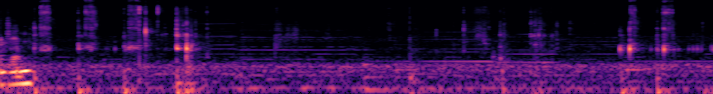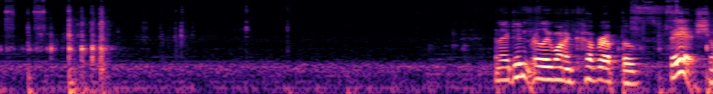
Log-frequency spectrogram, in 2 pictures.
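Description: A glue tape roller clicks as it presses against paper.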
